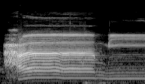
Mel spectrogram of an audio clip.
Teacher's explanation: ha dengan mim tidak ada tasydidnya, tidak bertasydid ya, sehingga membacanya jangan ditekan antara ha dan mim atau jangan dimasukkan, hanya jangan masuk ke mim.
